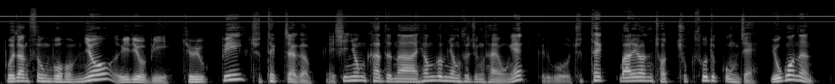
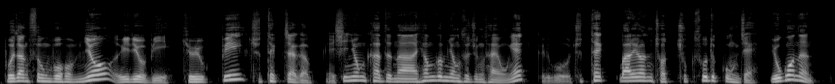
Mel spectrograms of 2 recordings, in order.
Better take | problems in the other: second | high-pitched whine; noticeable; throughout; 9.5 kHz, 10 dB below the speech

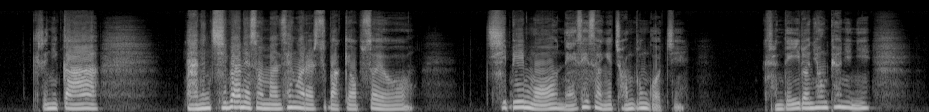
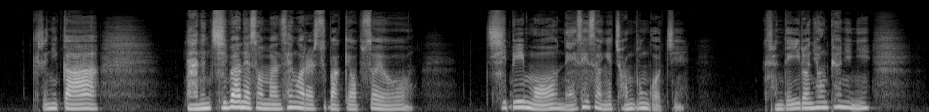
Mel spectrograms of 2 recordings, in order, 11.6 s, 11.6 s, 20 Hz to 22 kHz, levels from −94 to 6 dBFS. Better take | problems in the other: second | distortion; slight; 5% of the sound clipped

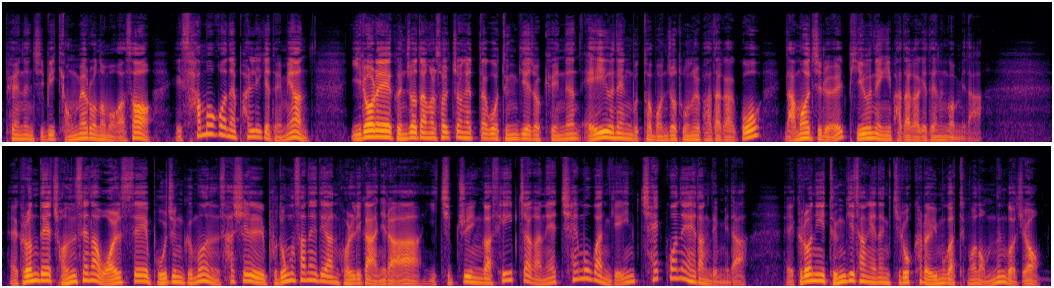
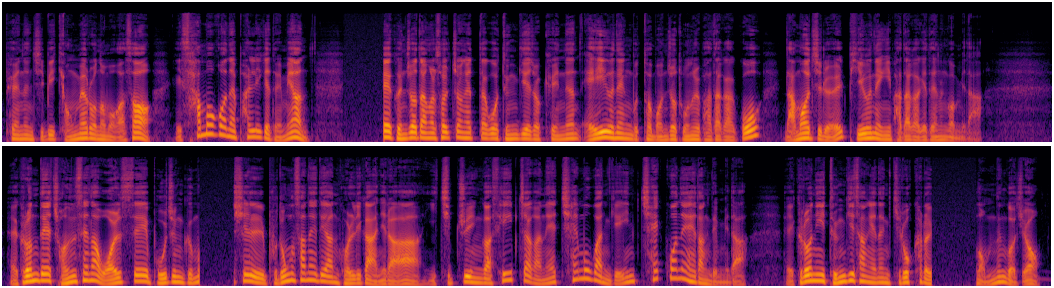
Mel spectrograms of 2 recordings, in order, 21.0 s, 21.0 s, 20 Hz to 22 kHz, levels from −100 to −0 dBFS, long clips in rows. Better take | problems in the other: first | audio cutting out; at 3.5 s, at 12 s and at 20 s

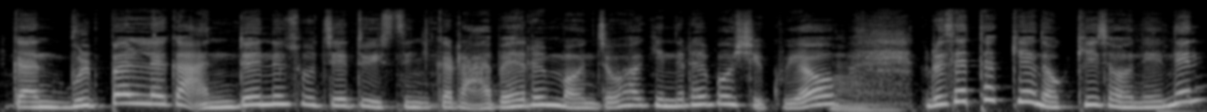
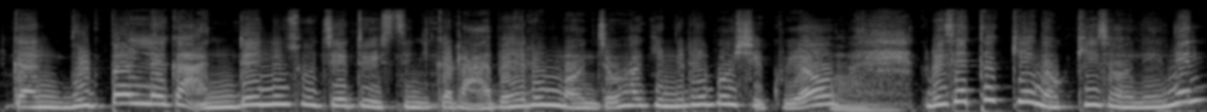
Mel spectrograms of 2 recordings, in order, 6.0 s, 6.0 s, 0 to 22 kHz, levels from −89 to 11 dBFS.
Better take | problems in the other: first | distortion; slight; 10 dB below the speech

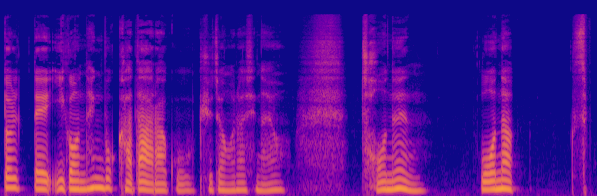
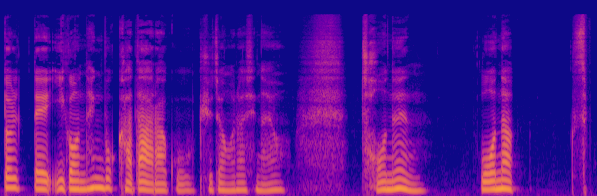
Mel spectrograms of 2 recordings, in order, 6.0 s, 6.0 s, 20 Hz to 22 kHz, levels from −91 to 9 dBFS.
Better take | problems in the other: neither | none

